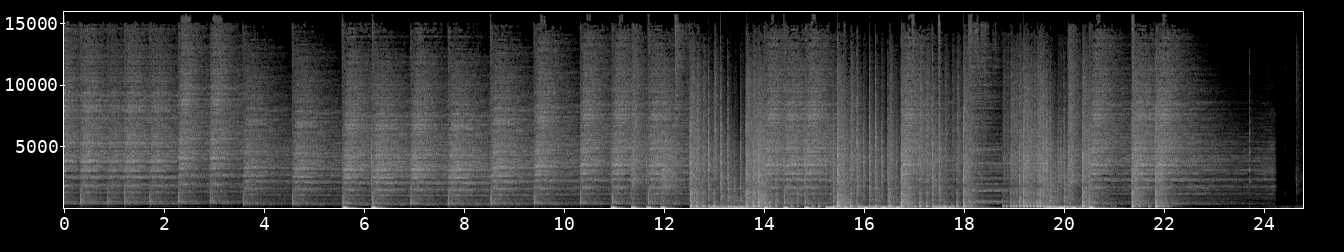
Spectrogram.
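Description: Roland TD-25 V-Drums module sounds played from the electronic kit: a dark 18-inch crash cymbal voice struck over and over, ringing out between hits. Two bass drum kicks come in around six seconds, and from about eleven seconds a full groove of kick, snare and cymbals builds, then dies away near the end.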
